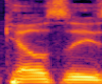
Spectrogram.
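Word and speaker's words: Kelce: like because didn't travis kelsey say something too where he's like my name is kels but everyone said kelsey and i just rolled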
